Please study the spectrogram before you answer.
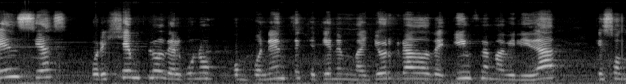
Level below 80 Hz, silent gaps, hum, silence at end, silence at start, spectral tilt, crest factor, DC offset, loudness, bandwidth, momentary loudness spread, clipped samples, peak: -48 dBFS; none; none; 0 s; 0 s; 0.5 dB/octave; 22 dB; under 0.1%; -19 LUFS; over 20 kHz; 15 LU; under 0.1%; 0 dBFS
